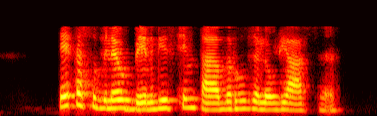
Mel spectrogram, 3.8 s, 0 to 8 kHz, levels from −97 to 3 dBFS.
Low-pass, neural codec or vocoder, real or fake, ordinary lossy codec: 7.2 kHz; codec, 16 kHz, 1 kbps, X-Codec, HuBERT features, trained on balanced general audio; fake; AAC, 16 kbps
